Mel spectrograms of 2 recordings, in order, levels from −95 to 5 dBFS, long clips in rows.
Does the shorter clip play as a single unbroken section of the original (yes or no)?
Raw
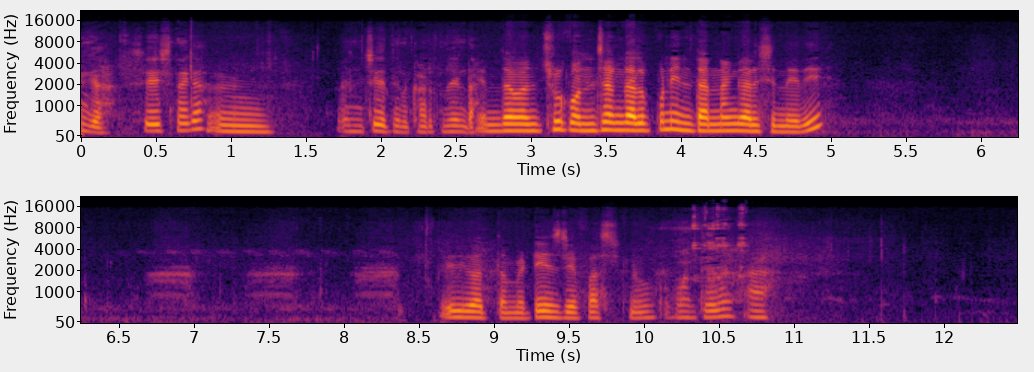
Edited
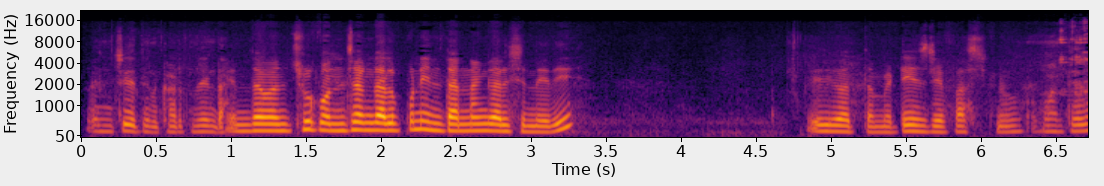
no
